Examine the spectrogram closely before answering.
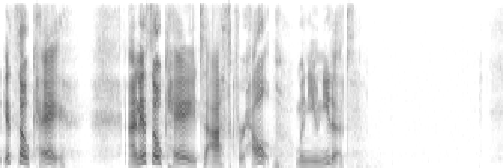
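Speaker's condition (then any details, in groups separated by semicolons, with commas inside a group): No condition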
